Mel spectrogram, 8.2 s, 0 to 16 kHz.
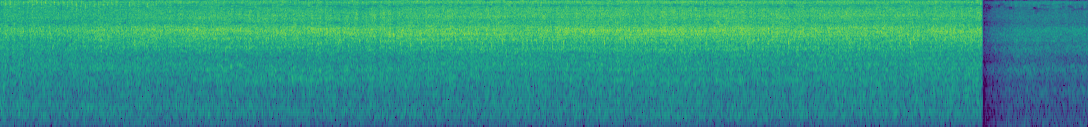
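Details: Lada Kalina 2 petrol engine idling hot at about 90°C with a rapid ticking knock, louder under load and absent cold, first suspected as hydraulic lifters but found to be the alternator belt, fixed by replacing it.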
